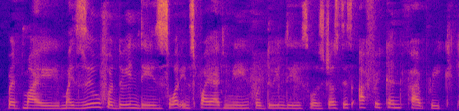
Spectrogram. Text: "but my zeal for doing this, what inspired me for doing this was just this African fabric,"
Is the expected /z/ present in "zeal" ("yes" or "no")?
yes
